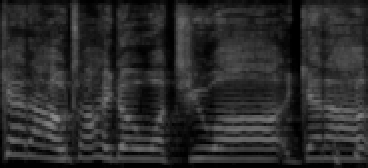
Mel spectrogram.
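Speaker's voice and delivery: mock restrained yell, high and slow. Retelling a scene where a character puts on a helmet: imitating someone screaming. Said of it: "And he screams at him".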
